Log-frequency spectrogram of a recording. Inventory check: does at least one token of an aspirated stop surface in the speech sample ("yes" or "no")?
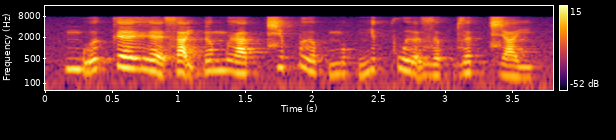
no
